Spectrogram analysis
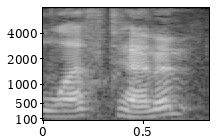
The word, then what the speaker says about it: lieutenant: lives suck anyway yeah why do you pronounce it left there's no f captain and everyone I've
